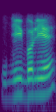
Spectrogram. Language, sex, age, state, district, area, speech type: Hindi, male, 30-45, Bihar, Begusarai, rural, conversation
